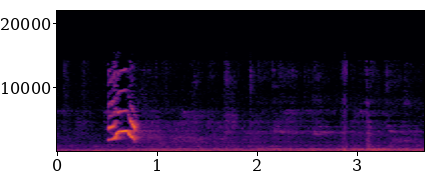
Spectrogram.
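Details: A single loud, harmonic chirp from a male cockatiel, sweeping up and down, followed by faint quieter chirps and low background hum.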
